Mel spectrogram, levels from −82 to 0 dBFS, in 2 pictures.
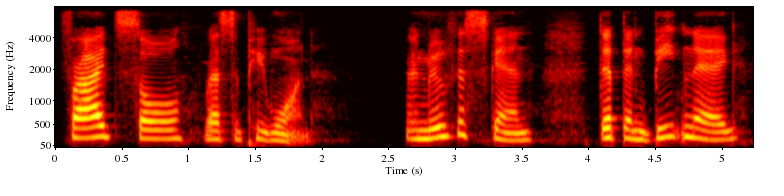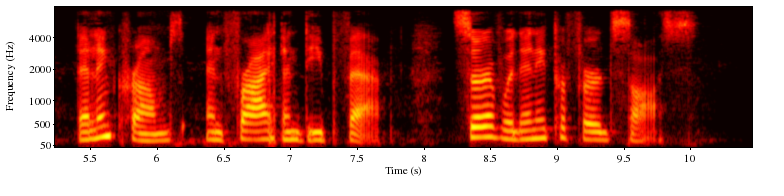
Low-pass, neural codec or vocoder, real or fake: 7.2 kHz; codec, 24 kHz, 0.9 kbps, WavTokenizer, medium speech release version 2; fake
